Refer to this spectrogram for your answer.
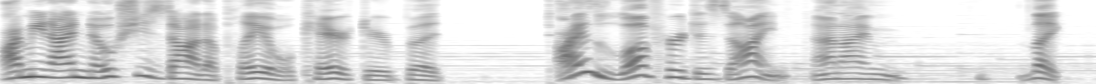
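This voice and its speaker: Slightly under the weather with a cold, a woman casually comments on a live game stream, reading dialogue aloud, rambling, restarting her sentences and laughing easily. Her mid-range voice is expressive and a bit bright at a moderate pace. Game music plays in the background.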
